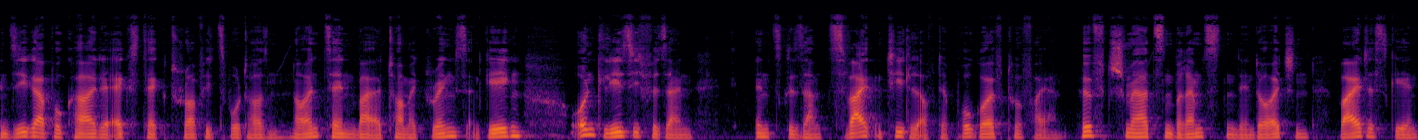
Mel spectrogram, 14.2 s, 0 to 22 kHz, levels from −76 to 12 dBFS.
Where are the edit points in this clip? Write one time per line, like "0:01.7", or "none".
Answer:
0:10.7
